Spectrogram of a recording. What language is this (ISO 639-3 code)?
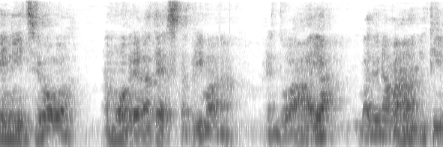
ita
